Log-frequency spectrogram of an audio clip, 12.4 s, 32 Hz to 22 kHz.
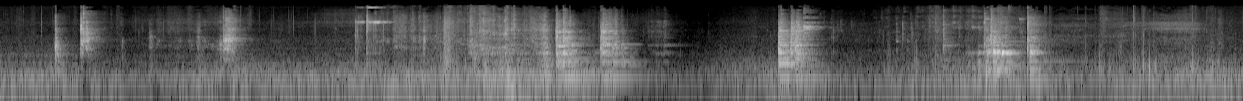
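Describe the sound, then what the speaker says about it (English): Bolts are loosened during transmission removal on a 1999–2003 Acura TL, heard as scattered metallic clinks and tool clatter in short bursts, close by, with quiet pauses between. "I'm gonna unbolt it. These 3 bolts"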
